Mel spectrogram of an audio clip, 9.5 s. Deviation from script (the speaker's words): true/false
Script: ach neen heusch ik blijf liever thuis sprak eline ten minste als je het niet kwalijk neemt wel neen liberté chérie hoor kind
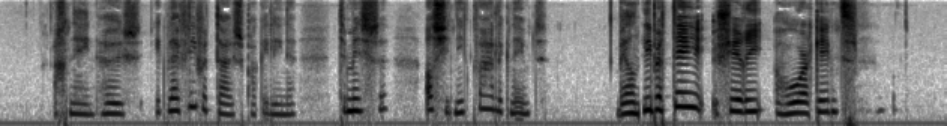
true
